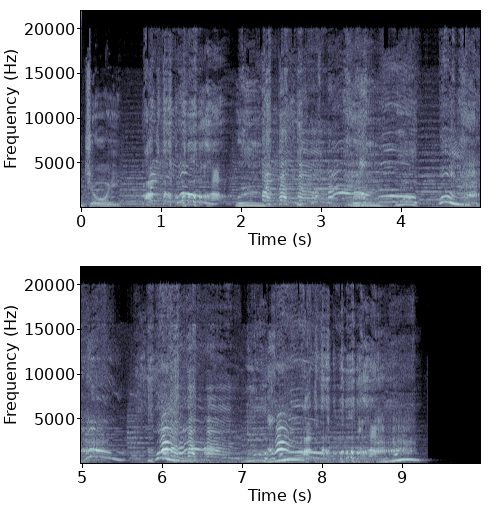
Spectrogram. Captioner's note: cheering!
